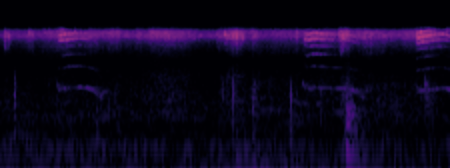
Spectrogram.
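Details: Quiet, high, thin meows, each bending down in pitch, come three times over a few seconds. They rise from a home where four motherless kittens live with an adoptive mother cat, and soft indoor rustling sits beneath them.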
